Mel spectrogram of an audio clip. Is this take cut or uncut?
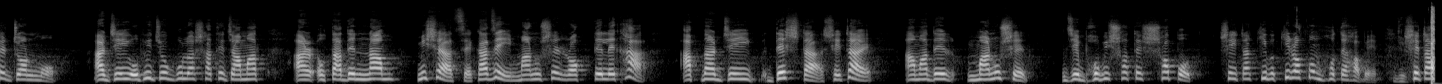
uncut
